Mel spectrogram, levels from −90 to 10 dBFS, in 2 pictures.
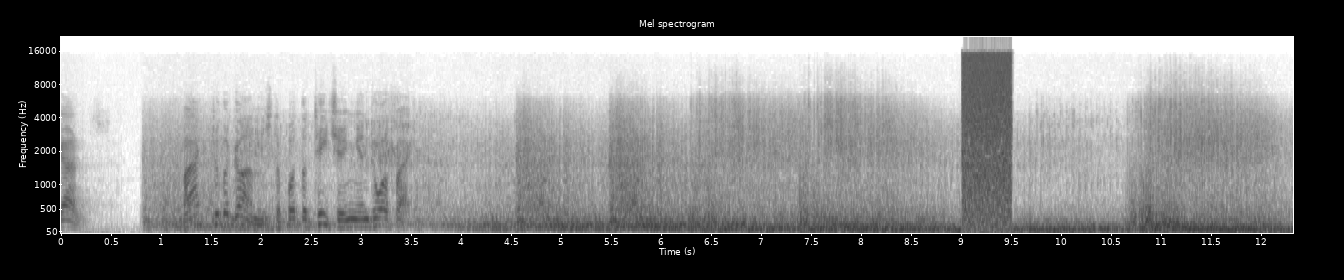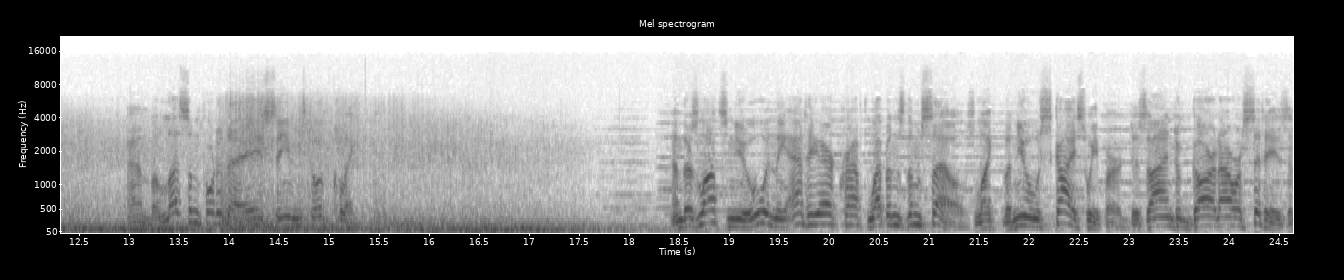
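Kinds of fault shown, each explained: samples built from the wrong bytes: a burst of loud, harsh broadband noise from 9.01 to 9.50 s, about half a second. The bytes of each sample were joined in the wrong order or offset, so the jittery low bits became the dominant part of every value.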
